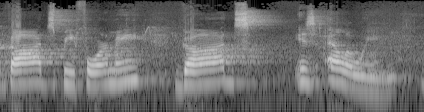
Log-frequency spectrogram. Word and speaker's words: Elohim: And that first word would be Elohim. In English, the way we would spell it, E-L-O-H-I-M.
